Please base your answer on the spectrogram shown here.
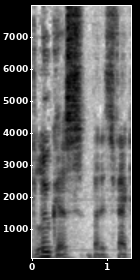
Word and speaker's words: Lucas: This one is called the Luca sequence. It looks like Lucas, but in fact it's named for a Frenchman, so we pronounce it in the French manner.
